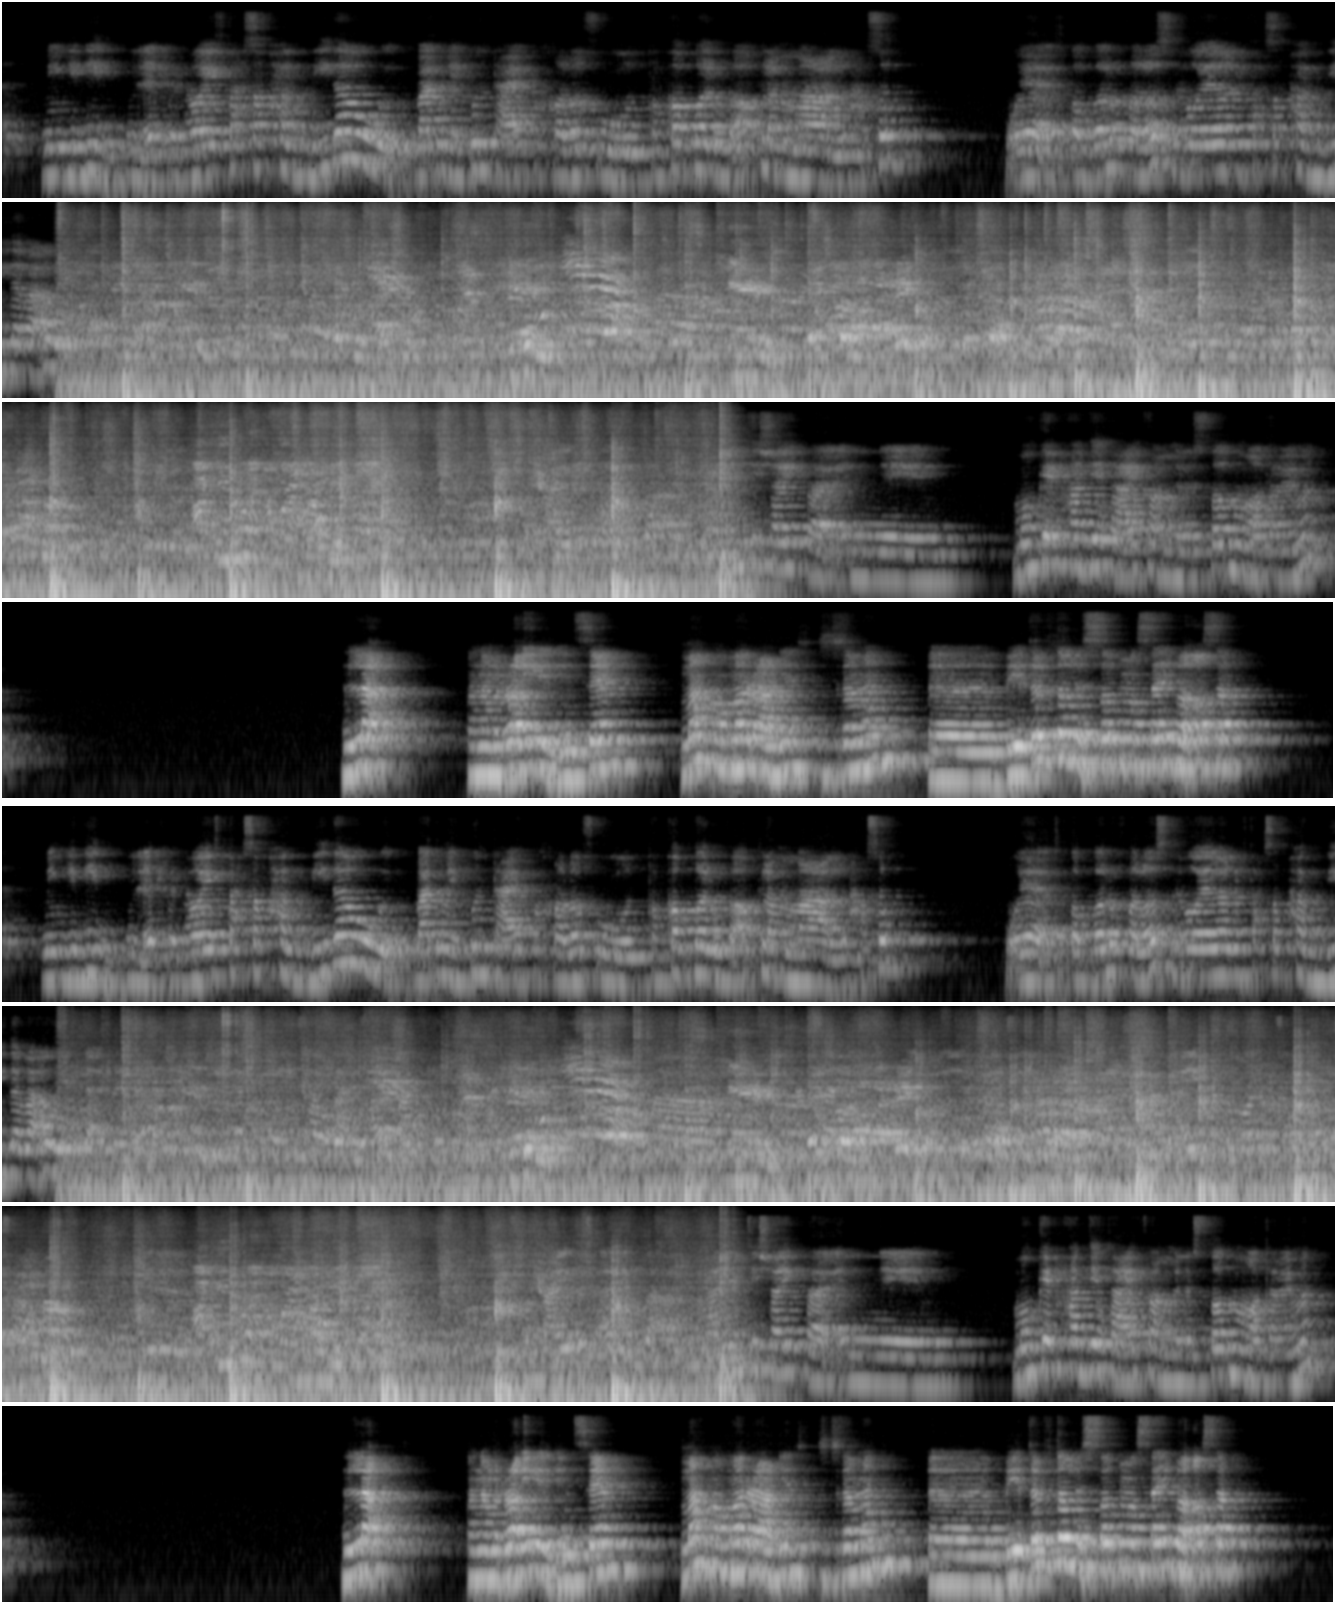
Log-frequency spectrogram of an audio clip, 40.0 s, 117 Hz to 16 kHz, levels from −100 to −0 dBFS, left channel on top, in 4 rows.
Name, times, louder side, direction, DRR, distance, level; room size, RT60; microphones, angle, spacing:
voice 1, 0.3-6.7 7.5-13.8 14.9-15.6 15.9-18.1 18.6-20.6 20.9-23.1 23.9-27.1 27.6-29.8, right 2 dB, 55° right, 0 dB, 2.7 m, -42 dB
sound 1, 10.4-25.5, left 1 dB, 30° left, 4.9 m, -31 dB
voice 2, 32.5-32.9 33.5-34.7 35.1-39.2, equal, 40° right, 0 dB, 3.9 m, -31 dB
26.0 x 11.5 x 2.3 m, 0.85 s
head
